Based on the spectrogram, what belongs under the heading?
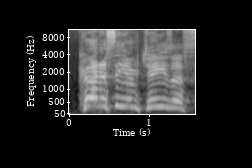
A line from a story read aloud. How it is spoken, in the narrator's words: he said, he yelled it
